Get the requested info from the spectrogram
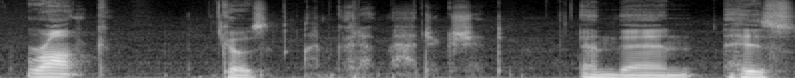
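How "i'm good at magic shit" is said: fast hushed whisper of a cocky mage. Acted. Rogue whispers to party in the dark, fast whisper. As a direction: breathe it out fast and secret. Rock speaking quietly in cave.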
